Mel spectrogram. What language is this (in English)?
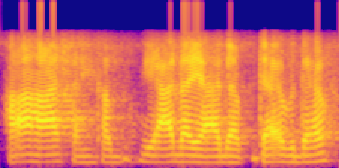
Sindhi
